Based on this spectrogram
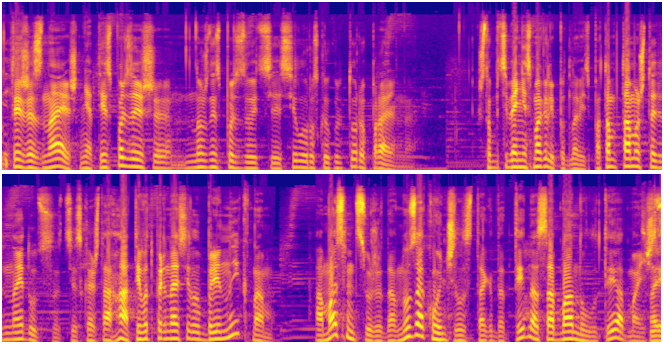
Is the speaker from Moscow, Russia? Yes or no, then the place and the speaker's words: no; Samara, Samara Oblast, Russia; now in Serbia; я из Самары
